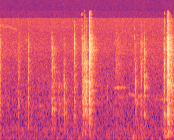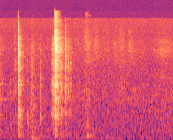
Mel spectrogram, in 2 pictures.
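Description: A dresser's hanging drawer pull clacking against the wooden drawer as a baby's hand lifts and drops it: a string of irregular clicks and knocks, with a few louder ones in the middle.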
